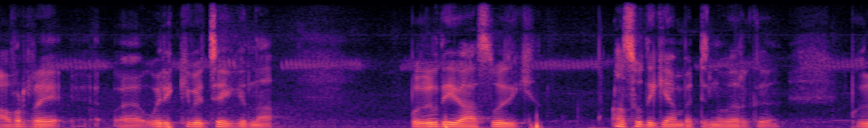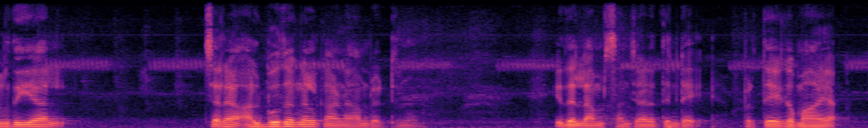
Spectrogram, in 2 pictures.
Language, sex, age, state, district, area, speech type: Malayalam, male, 30-45, Kerala, Kollam, rural, spontaneous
